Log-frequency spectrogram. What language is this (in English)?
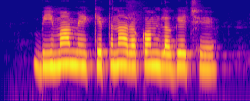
Maithili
